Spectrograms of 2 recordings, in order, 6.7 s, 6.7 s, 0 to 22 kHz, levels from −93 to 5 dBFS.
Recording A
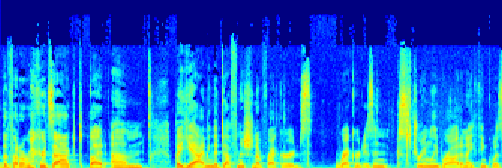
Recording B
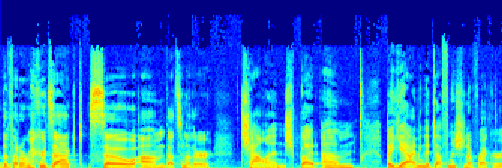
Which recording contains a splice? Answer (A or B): A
